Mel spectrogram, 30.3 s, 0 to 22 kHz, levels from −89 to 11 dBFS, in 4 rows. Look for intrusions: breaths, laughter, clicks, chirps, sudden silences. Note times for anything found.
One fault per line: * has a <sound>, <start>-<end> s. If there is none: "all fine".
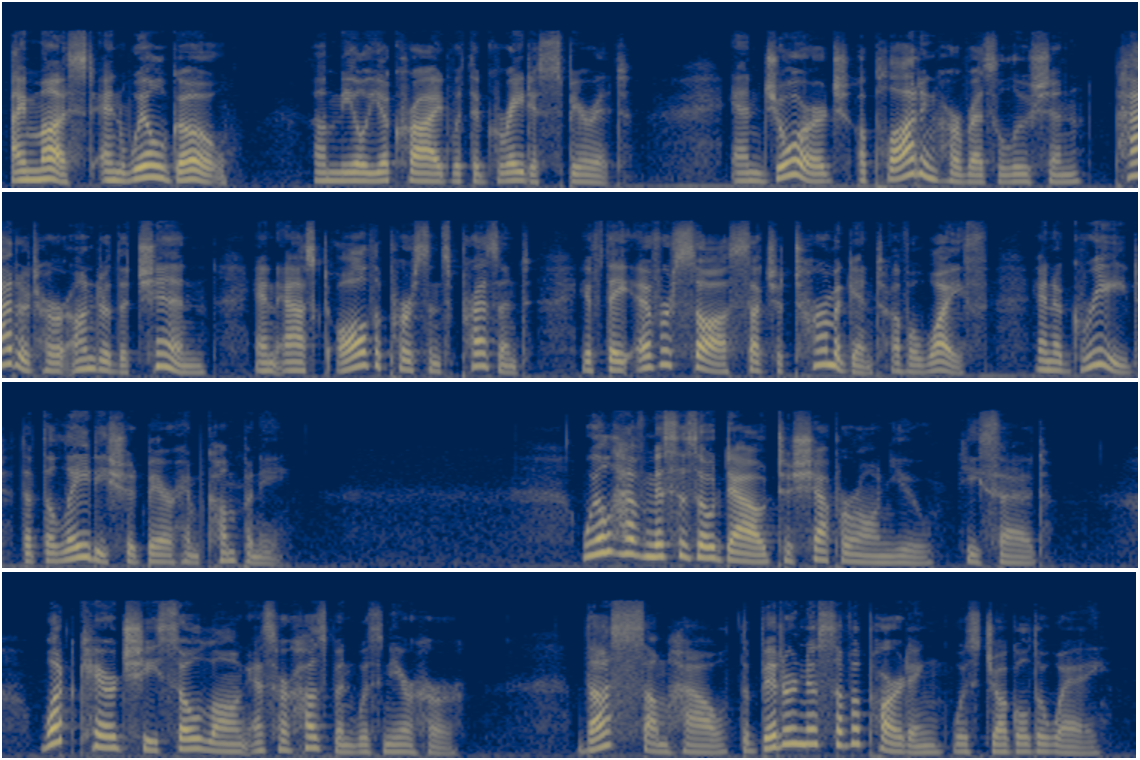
all fine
